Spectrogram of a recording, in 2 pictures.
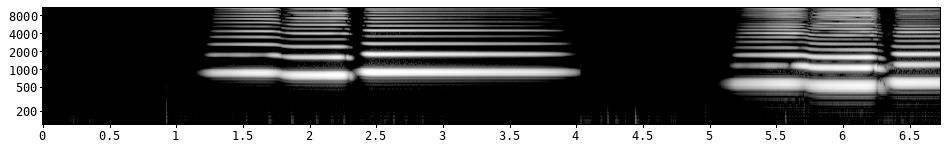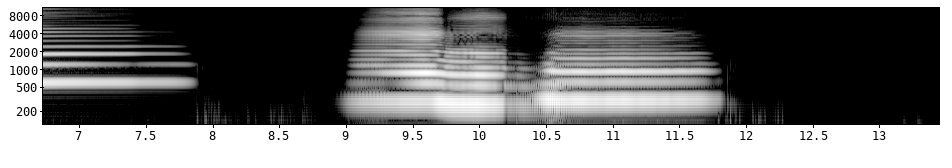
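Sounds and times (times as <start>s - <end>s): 
harmonica overbends: 1.2s - 4.0s, 5.1s - 7.9s, 9.0s - 11.9s.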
